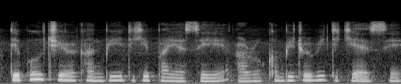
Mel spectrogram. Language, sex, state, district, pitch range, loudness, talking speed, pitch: Nagamese, female, Nagaland, Dimapur, 150-190 Hz, -17 LUFS, 180 wpm, 180 Hz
